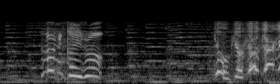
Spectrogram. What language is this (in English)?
Japanese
